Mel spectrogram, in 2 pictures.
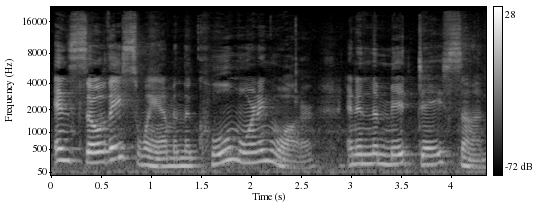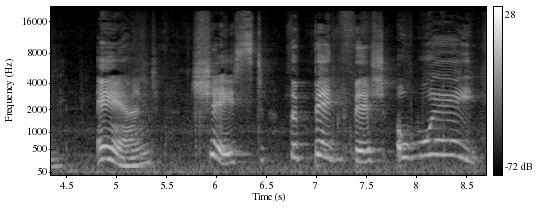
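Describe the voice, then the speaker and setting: A woman hosting children's storytime, reading a picture book aloud in an animated, sing-song manner. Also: mid-range voice, slow, slight background noise. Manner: animated, sing-song, with hushed asides to listeners.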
